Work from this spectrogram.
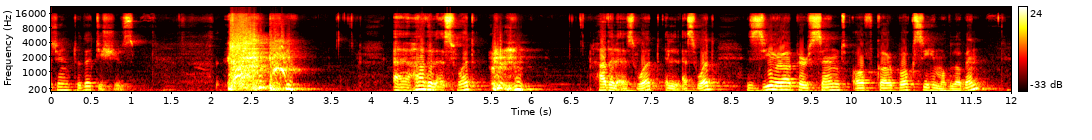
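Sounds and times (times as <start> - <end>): man sneezing: 2.0 - 3.3, 5.5 - 6.1.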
